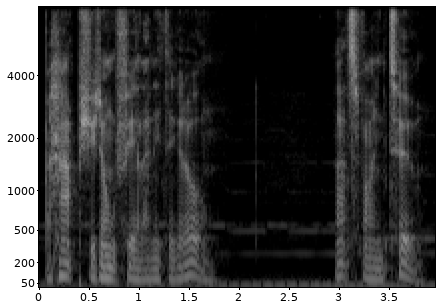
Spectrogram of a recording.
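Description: A man with a deep, low voice leads a guided meditation. He speaks soothingly and without hurry, leaving pauses between short phrases. Soft music plays faintly behind him. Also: husky.

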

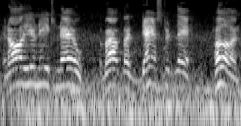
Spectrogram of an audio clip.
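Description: A man's voice: high-pitched, a little slow. A young man playing a folksy, blustering American wartime reporter in a parody news report, with a drawling delivery. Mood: folksy, boastful. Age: young adult. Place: open urban field outdoors. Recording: noisy outdoor recording with traffic.

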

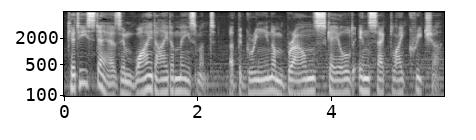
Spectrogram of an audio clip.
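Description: A man narrating an audio drama in a steady, scripted storytelling manner. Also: medium pitch, unhurried, over music.

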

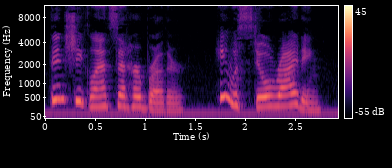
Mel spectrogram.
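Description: A woman narrates a children's storybook as a reader. Her voice is high and her delivery is expressive, with lively rises and falls. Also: normal speed.

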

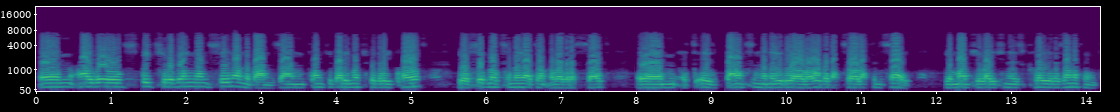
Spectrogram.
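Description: A man's voice: mid-range voice, flat delivery, moderate pace, a little mellow. Muffled Englishman chatting on radio. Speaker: amateur CB radio operator. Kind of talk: radio contact exchange.

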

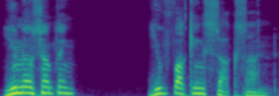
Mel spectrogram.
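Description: Bitter scolding dad for audio drama male actor; husky, contemptuous, dry close recording. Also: high-pitched, expressive, moderate pace, warm tone, no room sound. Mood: angry. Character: bitter, belligerent, foul-mouthed father.

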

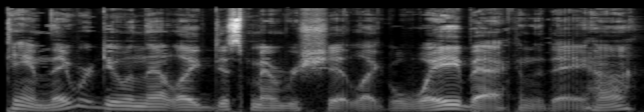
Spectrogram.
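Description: A man's voice: low voice, sing-song, a little fast, a little mellow, breathy edge, dry recording, clean studio sound. A man giving casual, joking gameplay commentary in a slangy, sweary way, as host of a gaming video.

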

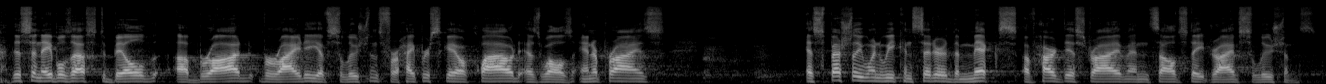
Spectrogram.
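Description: A man giving a prepared keynote presentation on a large conference stage, speaking in measured, deliberate phrases with pauses. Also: medium pitch, pushed and bright. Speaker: technology executive giving a keynote. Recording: hall reverb from a large venue.

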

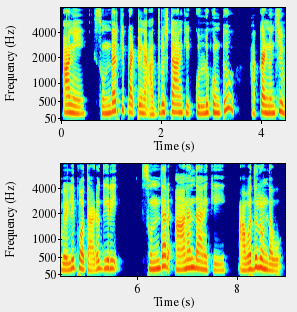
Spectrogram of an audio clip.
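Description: A woman's voice: mid-range voice, unhurried, dry recording, clean studio sound. A woman reading scripted narration as a storyteller.

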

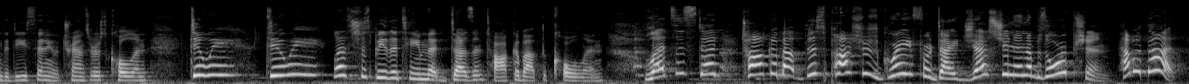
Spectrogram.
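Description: A middle-aged woman teaching a yoga teacher training class, lively and quizzing her students with questions. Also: sits high. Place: large wooden-floored yoga studio. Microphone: far camera.

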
